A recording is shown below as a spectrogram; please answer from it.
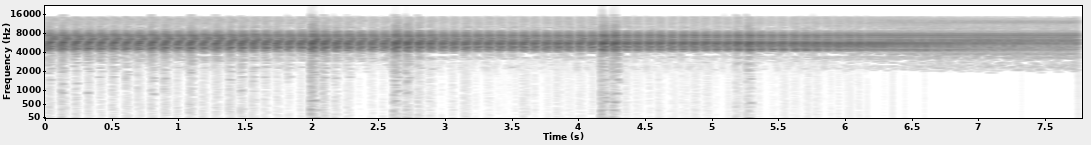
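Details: Cicada singing live; a loud, harsh, high-pitched rasping buzz pulsed in rapid regular beats, about four per second, merging into a steadier drone toward the end before stopping abruptly.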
